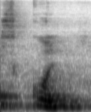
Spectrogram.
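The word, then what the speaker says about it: school: हैं क के एग्जांपल देखिए यहां पे स्कूल स्कूल में आपने ध्यान नहीं दिया होगा आपको आप पढ़ते होंगे लेकिन आपको पता नहीं होगा कि यहां पे सीए को हम क पढ़ रहे हैं ठीक है देख सकते हैं इसमें हम सीच को क पढ़ते हैं तभी जाके इसका प्रोनंसिएशन बनता है स्कूल ठीक है स्कूल कहने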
